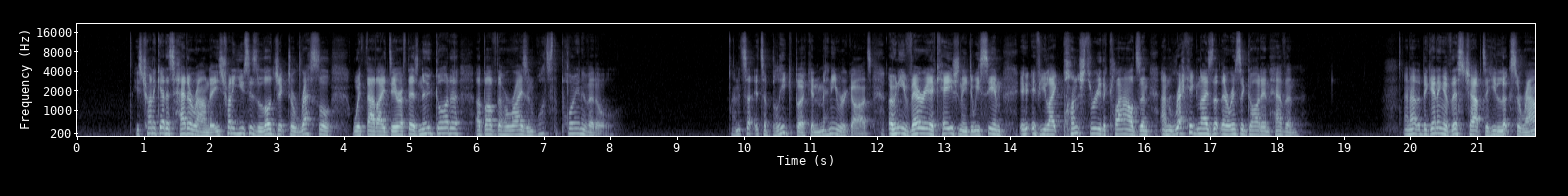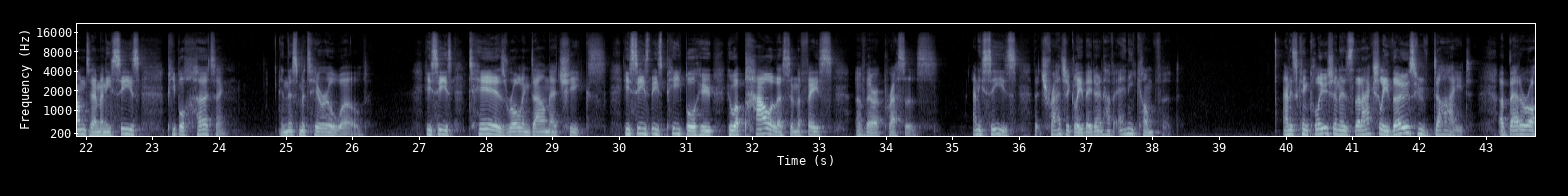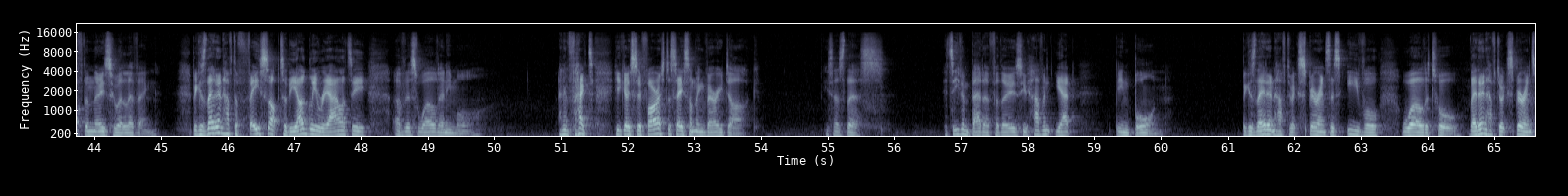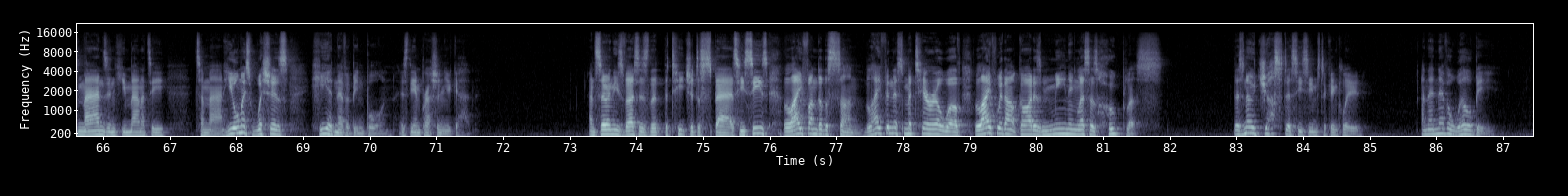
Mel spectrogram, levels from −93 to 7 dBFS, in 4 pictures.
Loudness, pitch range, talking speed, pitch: -26 LUFS, 120-160 Hz, 170 wpm, 140 Hz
